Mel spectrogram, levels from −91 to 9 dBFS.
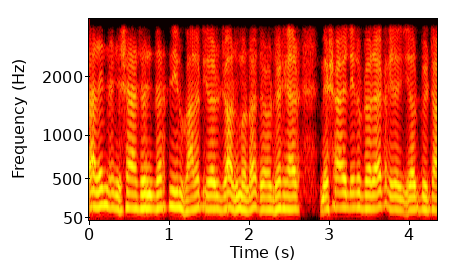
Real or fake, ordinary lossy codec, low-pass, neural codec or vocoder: fake; none; 3.6 kHz; codec, 16 kHz in and 24 kHz out, 0.4 kbps, LongCat-Audio-Codec, four codebook decoder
